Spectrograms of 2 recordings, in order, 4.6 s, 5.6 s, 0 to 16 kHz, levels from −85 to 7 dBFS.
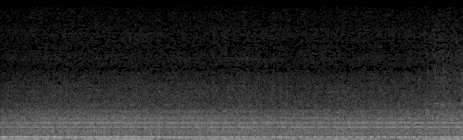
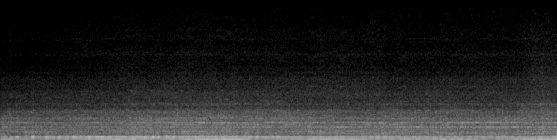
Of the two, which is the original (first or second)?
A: first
